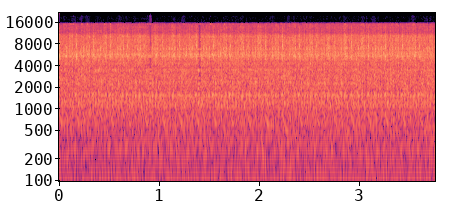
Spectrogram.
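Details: Cummins 6BT in a bus, warmed up a little, loud diesel idle with an uneven, stumbling beat of about three pulses a second as one cylinder seems to drop out; hard starting, low power and heavy smoke, injector being checked, air in fuel suspected after a lift-pump problem.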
